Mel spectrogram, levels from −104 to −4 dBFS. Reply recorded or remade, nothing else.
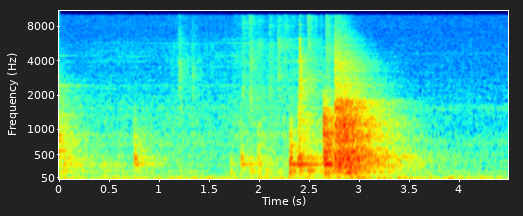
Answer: recorded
